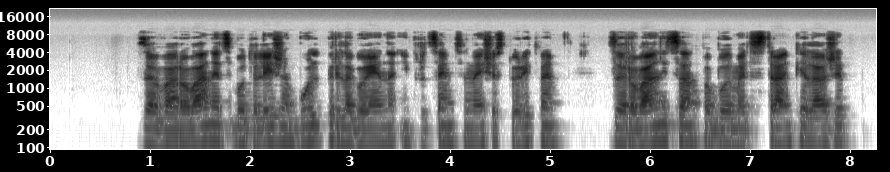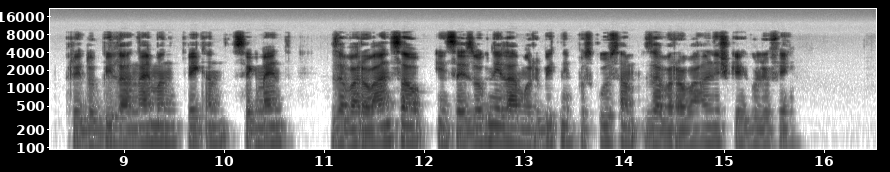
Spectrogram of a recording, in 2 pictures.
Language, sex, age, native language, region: Slovenian, male, 18-29, Slovenian, Central Slovenia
